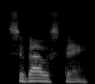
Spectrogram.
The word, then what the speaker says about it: Subauste: Subauste.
